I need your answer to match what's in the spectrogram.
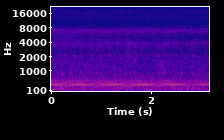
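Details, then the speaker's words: KIC fridge compressor running after fault-finding on a loud bang, smoke and house breaker trip: steady, even, quiet mid-pitched hum with no knocks or rattles, and cooling is felt inside; normal running. "let's give it a little time and see in the inside how it freeze running and very silent"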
